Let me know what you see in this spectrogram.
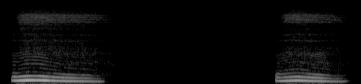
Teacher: And you're using your vocal cords this time. It's the same shape for F, but you're using your vocal cords.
